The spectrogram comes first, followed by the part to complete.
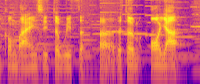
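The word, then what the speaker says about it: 親: For example, hahaoya, which literally combines it with the term oya on its own, accent on the last syllable.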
